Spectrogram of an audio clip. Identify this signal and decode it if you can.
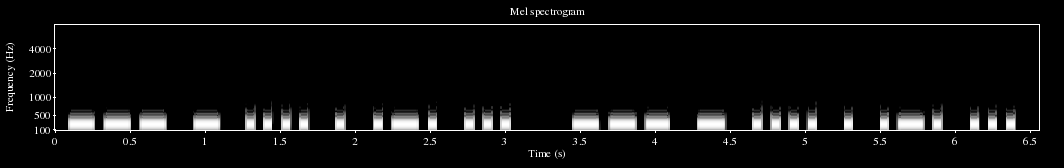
Morse code, heard as a keyed tone, about 19 wpm, 250 Hz. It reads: OTHERS OTHERS
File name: morse / morse-training-20WPM-6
